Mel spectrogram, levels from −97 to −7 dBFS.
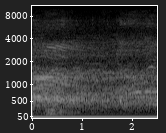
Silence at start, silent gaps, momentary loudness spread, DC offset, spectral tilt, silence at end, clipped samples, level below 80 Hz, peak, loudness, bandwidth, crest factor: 0 s; none; 8 LU; 0.3%; -3 dB/octave; 0 s; under 0.1%; -82 dBFS; -36 dBFS; -53 LUFS; 10 kHz; 16 dB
